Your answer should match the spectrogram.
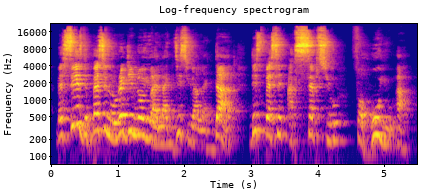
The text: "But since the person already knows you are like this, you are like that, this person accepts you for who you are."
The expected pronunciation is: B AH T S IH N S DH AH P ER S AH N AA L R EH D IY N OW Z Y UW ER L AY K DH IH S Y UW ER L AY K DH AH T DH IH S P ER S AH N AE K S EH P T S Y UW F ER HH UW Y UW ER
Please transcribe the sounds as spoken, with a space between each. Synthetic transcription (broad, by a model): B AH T S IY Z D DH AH P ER S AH N AA L R EH D IY N OW Y UW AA L AY K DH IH S Y UW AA L AY K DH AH T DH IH S P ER S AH N AE K S EH P T S Y UW F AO HH UW Y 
